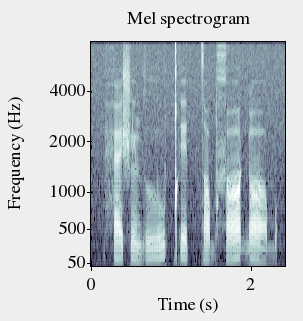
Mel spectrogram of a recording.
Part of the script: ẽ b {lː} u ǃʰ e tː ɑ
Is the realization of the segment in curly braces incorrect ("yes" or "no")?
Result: no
